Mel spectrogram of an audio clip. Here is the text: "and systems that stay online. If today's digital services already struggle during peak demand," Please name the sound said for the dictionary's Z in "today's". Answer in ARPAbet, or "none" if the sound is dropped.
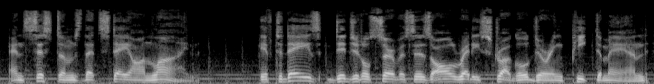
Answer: Z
